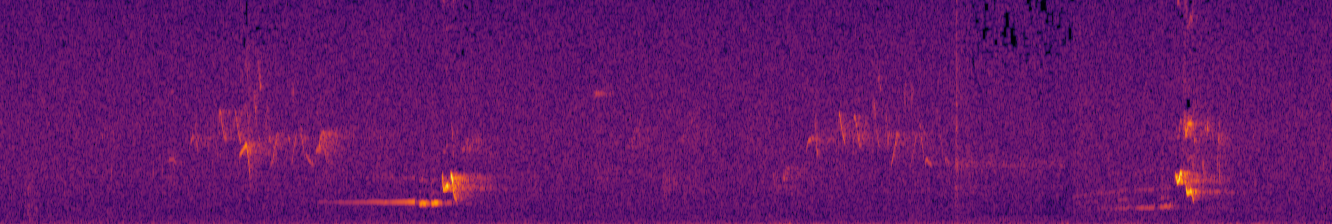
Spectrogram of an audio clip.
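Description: A songbird singing two similar phrases several seconds apart. Each is a long held whistle that ends in a sharp upward flourish, with fainter high chirps before it.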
